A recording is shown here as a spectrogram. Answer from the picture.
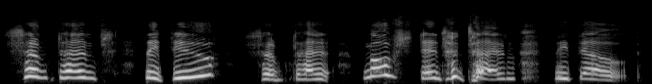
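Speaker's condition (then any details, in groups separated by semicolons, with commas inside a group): Cerebral palsy; from birth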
